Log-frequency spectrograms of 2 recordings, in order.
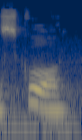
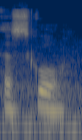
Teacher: For example, instead of saying school, he'll sometimes say a school. That extra e sound comes straight from the Spanish rules since words in Spanish usually don't start with an s followed by another consonant.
